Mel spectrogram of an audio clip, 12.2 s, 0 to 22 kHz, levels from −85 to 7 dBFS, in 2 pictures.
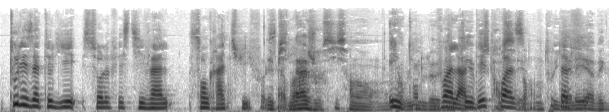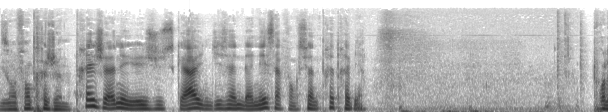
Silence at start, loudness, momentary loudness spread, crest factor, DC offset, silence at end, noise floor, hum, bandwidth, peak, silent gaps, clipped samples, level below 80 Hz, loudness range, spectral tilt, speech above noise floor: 0.1 s; -15 LUFS; 17 LU; 16 dB; under 0.1%; 0 s; -37 dBFS; none; 16 kHz; 0 dBFS; none; under 0.1%; -40 dBFS; 5 LU; -5.5 dB/octave; 22 dB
